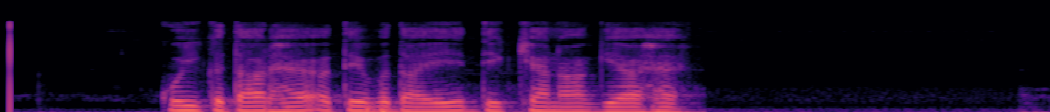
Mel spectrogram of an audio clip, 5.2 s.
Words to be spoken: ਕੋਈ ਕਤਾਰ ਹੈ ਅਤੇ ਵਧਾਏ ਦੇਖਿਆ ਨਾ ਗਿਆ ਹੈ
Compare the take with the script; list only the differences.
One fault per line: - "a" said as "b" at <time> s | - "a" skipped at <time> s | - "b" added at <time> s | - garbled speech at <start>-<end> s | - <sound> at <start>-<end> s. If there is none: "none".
none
